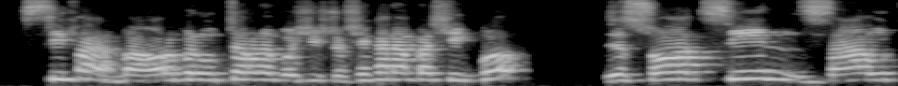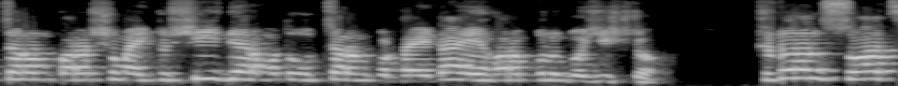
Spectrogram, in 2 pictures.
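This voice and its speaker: A woman teaching Quran pronunciation step by step, patiently explaining and repeating each sound slowly for learners. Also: high-pitched, fairly bright tone, poor audio.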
